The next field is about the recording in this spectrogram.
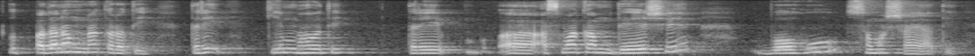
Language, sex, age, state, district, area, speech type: Sanskrit, male, 30-45, West Bengal, North 24 Parganas, rural, spontaneous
